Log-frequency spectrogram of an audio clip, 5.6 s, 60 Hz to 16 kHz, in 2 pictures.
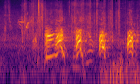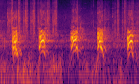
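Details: German Shepherd from a Kraftwerk K9 training kennel barking in a steady series, about nine sharp harmonic barks roughly every half second after a brief pause, with a handler calling out beforehand.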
